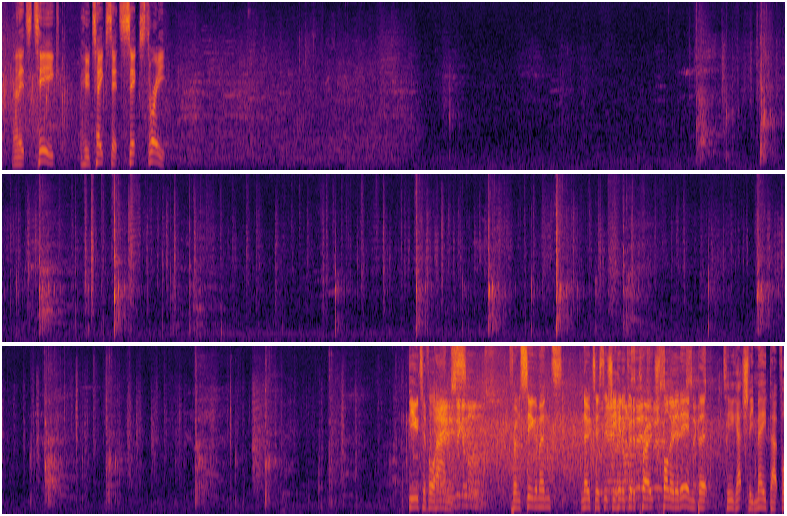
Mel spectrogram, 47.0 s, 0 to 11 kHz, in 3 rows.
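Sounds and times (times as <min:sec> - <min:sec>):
tennis ball bouncing: 0:13.6 - 0:20.7, 0:21.4 - 0:28.6, 0:29.7 - 0:38.2
racket striking tennis ball: 0:13.8 - 0:15.6, 0:16.2 - 0:16.8, 0:17.4 - 0:18.3, 0:23.9 - 0:27.2, 0:28.0 - 0:28.4, 0:30.7 - 0:31.2, 0:32.0 - 0:33.8, 0:35.1 - 0:36.9.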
